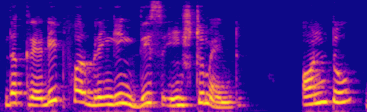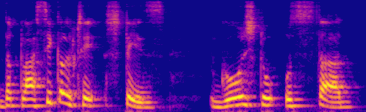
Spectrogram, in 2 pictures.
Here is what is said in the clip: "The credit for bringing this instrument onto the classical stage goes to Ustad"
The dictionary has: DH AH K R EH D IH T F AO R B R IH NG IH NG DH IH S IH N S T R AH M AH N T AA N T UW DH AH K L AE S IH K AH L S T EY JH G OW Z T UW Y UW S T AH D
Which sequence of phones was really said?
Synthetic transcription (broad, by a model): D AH K R EH D IH T F AO R B R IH NG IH NG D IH S IH N S T R AH M AH N T AA N T UW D AH K L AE S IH K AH L S T EY Z G OW Z T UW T S T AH D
